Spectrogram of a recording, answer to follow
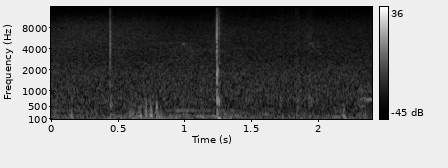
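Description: A volleyball struck by players' hands during a rally: a faint hit about half a second in, then a sharp, loud smack just past a second.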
